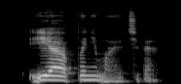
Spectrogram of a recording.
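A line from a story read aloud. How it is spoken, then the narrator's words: Muffled reply. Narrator (Russian): глухо отозвался Деймос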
